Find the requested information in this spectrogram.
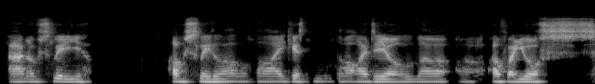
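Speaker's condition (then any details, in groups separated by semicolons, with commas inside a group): Stutter; developmental, onset early childhood, lifelong, more severe during trial, barely able to speak first six months in prison; stutters during this interview; ignores disfluencies and keeps talking, media presence trained as main focus; repeated sounds, repeated words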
